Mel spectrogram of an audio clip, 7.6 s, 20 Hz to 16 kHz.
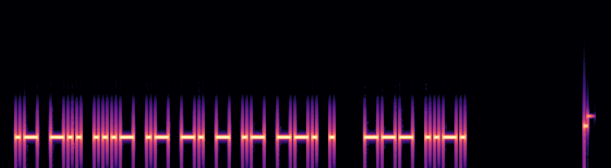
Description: Morse code, heard as a keyed tone, about 22 wpm, 700 Hz. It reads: ADVANTAGE OF
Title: Sets of 4 Words 22wpm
